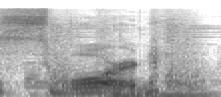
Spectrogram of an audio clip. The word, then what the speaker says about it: sword: is pretty weird okay you just don't pronounce the w it's a sword what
